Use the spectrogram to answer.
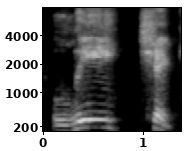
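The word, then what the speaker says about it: Ledaig: I don't really know how to pronounce. What's peated Tobermory called? Leitchig.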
